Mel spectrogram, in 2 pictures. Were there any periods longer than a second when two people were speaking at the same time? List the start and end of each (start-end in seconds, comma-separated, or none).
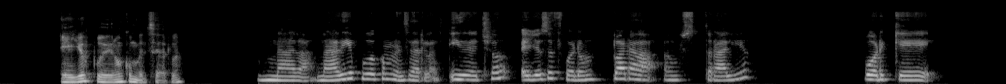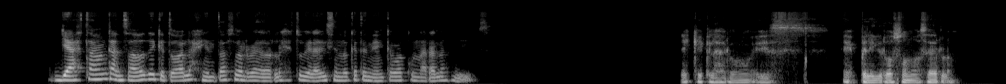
none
